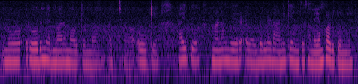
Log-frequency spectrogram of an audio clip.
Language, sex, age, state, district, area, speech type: Telugu, female, 18-30, Telangana, Jangaon, urban, spontaneous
